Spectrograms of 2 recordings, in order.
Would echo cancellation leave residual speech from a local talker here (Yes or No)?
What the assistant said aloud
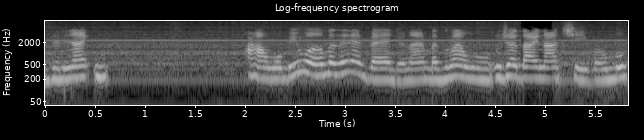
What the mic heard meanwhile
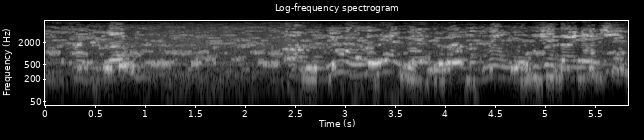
No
